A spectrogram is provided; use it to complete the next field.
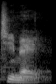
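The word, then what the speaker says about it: τιμή: honor / value it's spelled t-i-m-e but it's pronounced teammate in other words Paul writes here that we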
